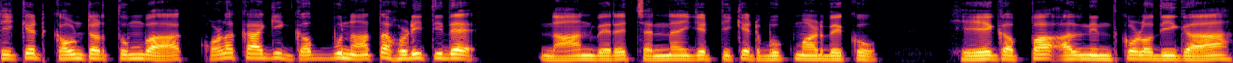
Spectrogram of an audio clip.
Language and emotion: Kannada, disgusted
